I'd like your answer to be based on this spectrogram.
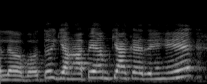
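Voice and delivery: usual speaking voice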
